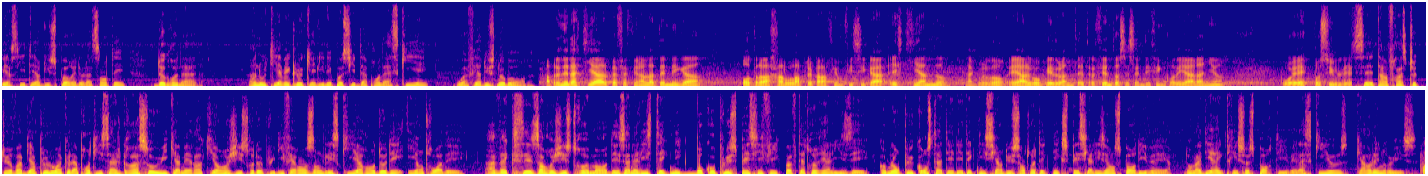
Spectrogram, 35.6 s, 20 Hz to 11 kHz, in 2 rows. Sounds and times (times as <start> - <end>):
Speech: 0.0 - 15.4, 16.0 - 35.5.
